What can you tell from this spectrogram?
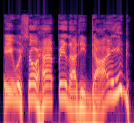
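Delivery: high, disbelieving question rising on "died"; incredulous echo. Acted. Grandmother questioning the absurd death, incredulous echo. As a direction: repeat it back in high-pitched disbelief.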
